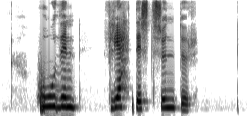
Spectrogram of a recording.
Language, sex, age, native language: Icelandic, female, 50-59, Icelandic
